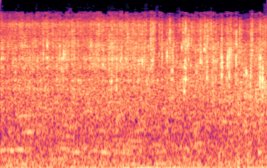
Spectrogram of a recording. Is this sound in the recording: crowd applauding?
no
